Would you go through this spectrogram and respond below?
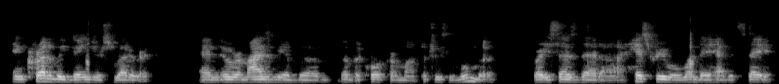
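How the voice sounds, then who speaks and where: A man's voice: fairly low pitch, a little mellow. A man from Congo who founded an organization, speaking earnestly on a live video call with many fillers and restarts. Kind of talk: live online conversation. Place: home room, map on wall behind. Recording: muffled lo-fi audio.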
